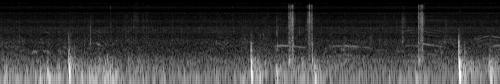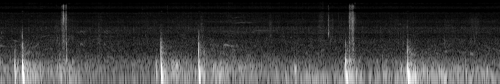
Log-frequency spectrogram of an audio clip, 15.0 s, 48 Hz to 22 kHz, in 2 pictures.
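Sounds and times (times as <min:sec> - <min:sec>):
firework booms and cracks: 0:06.2 - 0:08.7, 0:09.8 - 0:14.3.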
